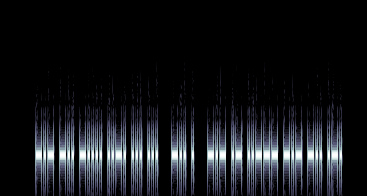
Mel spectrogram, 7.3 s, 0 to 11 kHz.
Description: Morse code, heard as a keyed tone, about 30 wpm, 700 Hz. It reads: KD6FSS DE KA2KDR
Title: USA Callsign DE Callsign 30wpm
